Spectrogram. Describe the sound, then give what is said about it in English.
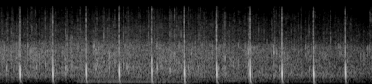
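An audience applauds to give God a round of applause after a prayer, with a steady wash of clapping and sharp, evenly spaced claps standing out about three times a second, moderately loud and continuing throughout without voices. “Come on, can we give God a round of applause today?”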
